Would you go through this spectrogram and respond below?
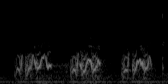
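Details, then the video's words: Guinea pig reacting to fireworks: three warbling, squeaky calls of about half a second each, given in quick succession with short gaps, and a faint click at the end. "guinea pig reaction to fireworks"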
